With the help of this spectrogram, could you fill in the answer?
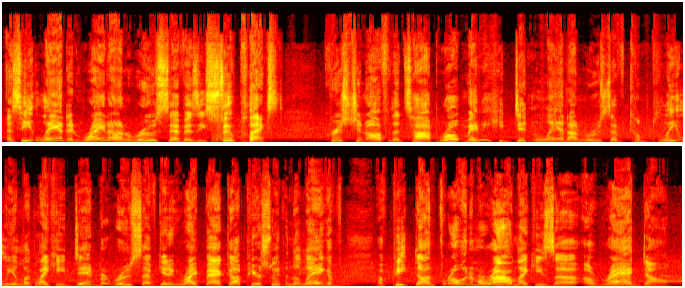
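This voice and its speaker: A young man doing excitable play-by-play commentary over a wrestling video game, coughing and saying he is losing his voice. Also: extremely high pitch, moderate pace, slight background noise. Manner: excitable, rising to shouts at big moments. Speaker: gaming channel host and commentator.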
